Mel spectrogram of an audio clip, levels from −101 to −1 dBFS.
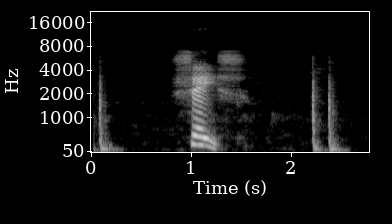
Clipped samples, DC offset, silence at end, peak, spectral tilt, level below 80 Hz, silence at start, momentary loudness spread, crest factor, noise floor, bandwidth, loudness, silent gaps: under 0.1%; under 0.1%; 0.35 s; -12 dBFS; -1.5 dB/octave; -70 dBFS; 0.1 s; 24 LU; 22 dB; -87 dBFS; 7.2 kHz; -26 LUFS; none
